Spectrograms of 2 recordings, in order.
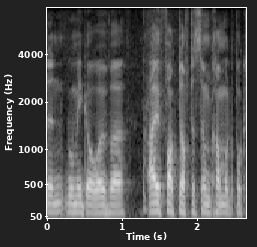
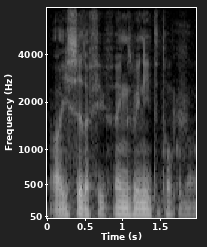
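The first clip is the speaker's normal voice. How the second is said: stern customs officer; 9 semitones lower, 14 dB quieter than usual. Retold or imitated. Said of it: "I'm like".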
